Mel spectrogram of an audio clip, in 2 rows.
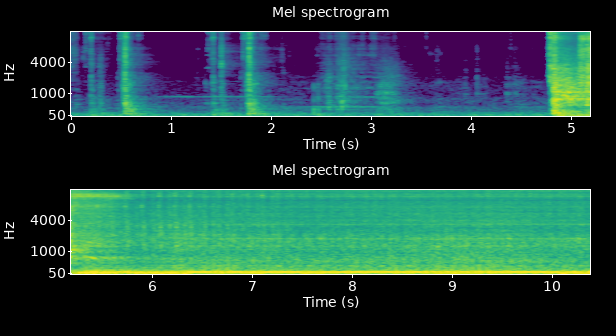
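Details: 1964 Ford Thunderbird after a top-end rebuild and a repaired spark plug wire: once briefly run, the lifters have pumped up and it idles smoothly, which it never did before.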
